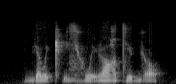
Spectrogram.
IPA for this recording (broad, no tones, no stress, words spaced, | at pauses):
bʲɑwḭʈʰḭzʲɔ̤ wḭɭɑʁ tʲœbʲɔ̰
